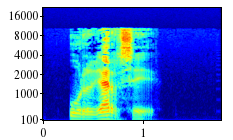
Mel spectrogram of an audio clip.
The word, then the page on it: hurgarse: espagnol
